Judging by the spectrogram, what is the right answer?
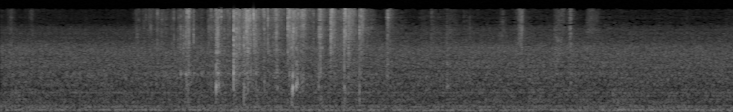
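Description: Cellophane-wrapped hard sweets tipped out of a plastic Cadbury Dairy Milk Lickables cup: a quick run of light clicks and crinkles, from about one and a half to four seconds in, over a steady background hiss.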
